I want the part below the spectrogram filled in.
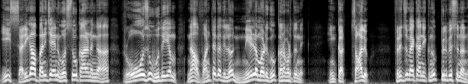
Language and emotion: Telugu, angry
